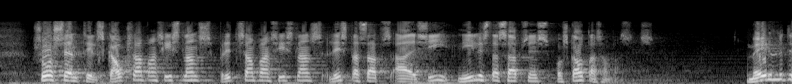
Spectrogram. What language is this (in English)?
Icelandic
